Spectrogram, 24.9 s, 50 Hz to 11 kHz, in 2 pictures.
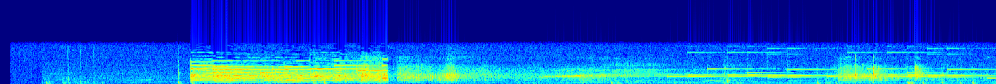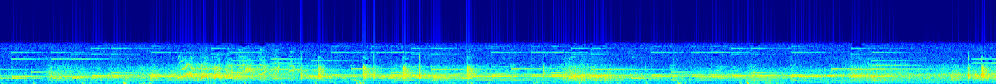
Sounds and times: Glockenspiel: 2.4 - 4.9, 6.7 - 24.9
Marimba, xylophone: 2.4 - 4.9, 7.2 - 24.9.

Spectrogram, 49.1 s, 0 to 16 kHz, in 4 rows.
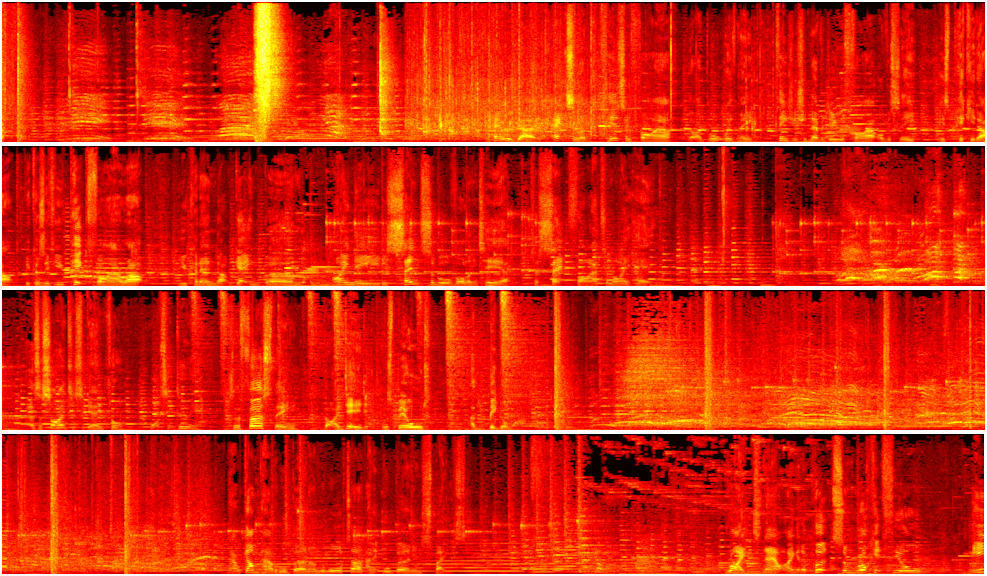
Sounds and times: Music: 0.0 - 49.1.

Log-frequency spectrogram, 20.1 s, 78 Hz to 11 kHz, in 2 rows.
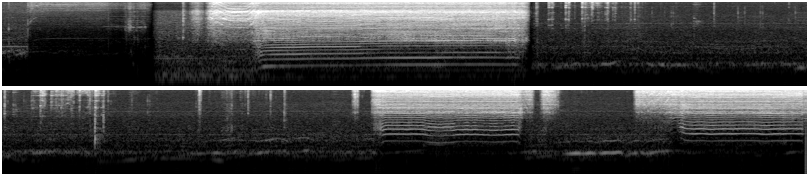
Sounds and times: Drill: 2.5 - 6.6, 14.7 - 17.0, 18.0 - 20.1.

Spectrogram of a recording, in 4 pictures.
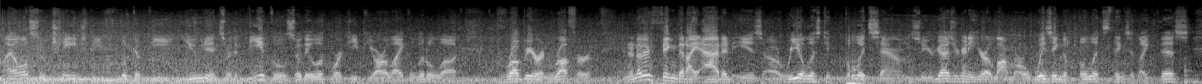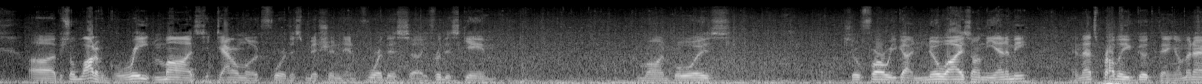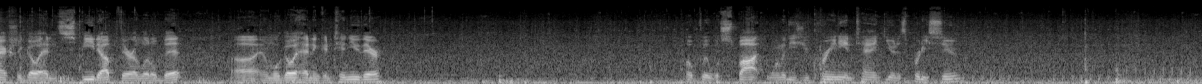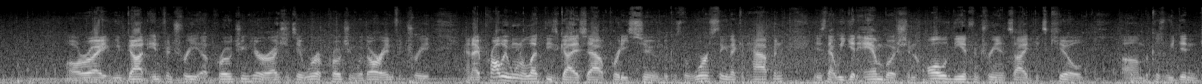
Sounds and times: Speech: 0.0 - 17.1, 18.4 - 19.4, 20.4 - 27.9, 30.9 - 33.7, 36.7 - 48.0.

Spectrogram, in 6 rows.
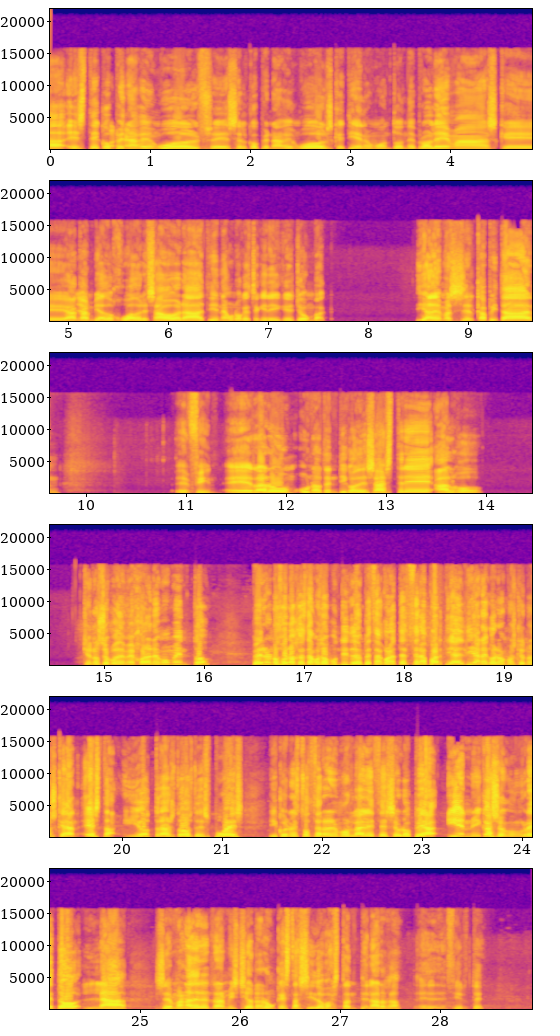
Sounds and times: Speech: 0.0 - 7.6, 8.5 - 9.8, 10.9 - 14.0, 14.8 - 28.5.

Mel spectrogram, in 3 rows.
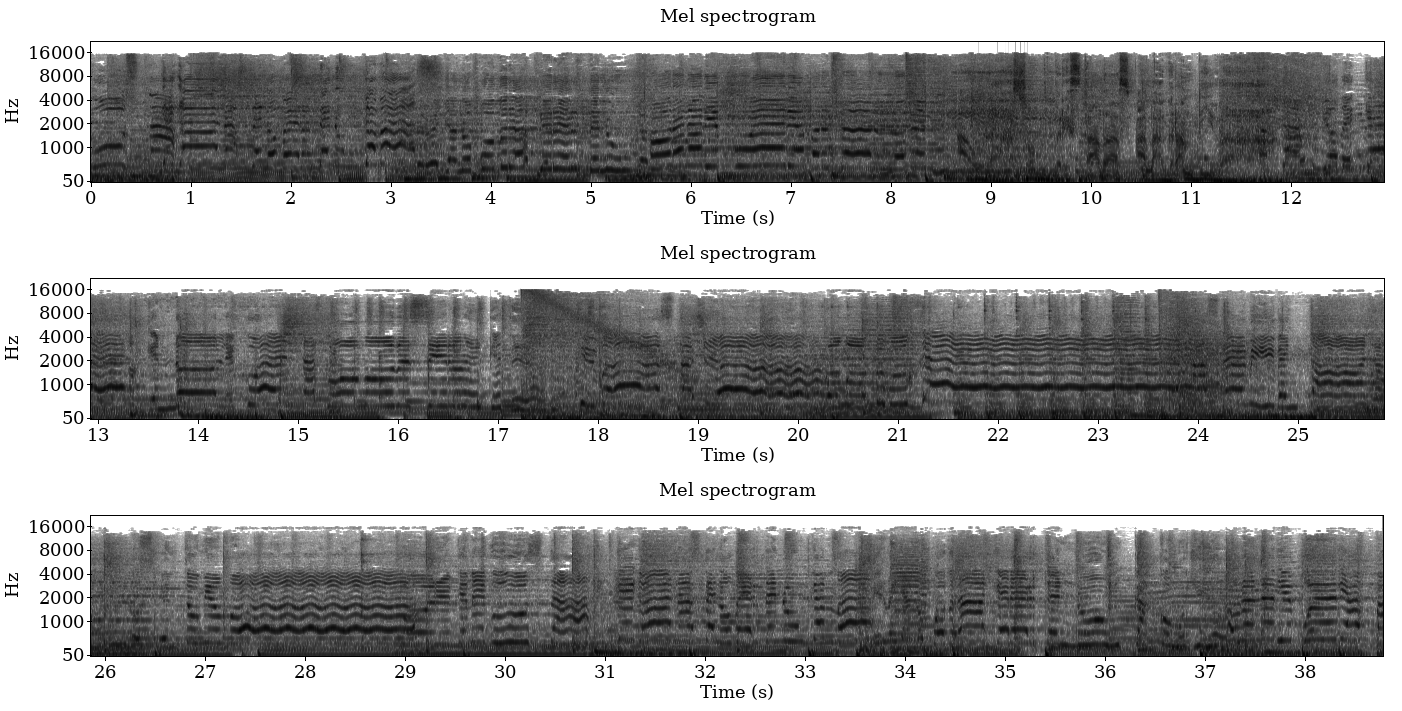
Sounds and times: Music: 0.0 - 38.7
Speech: 8.7 - 12.4.

